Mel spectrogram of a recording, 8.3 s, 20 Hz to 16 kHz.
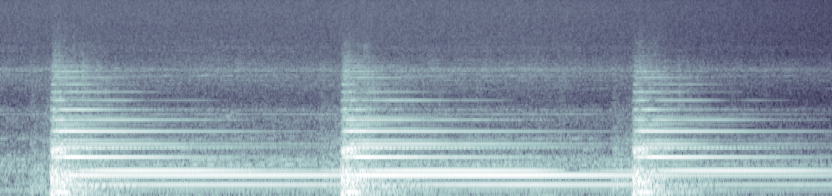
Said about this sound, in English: The oldest bells, we're not quite certain how old they are, but they're certainly mid-15th century, are the numbers 4 and 5. So when we're ringing on a Tuesday night for practice, we're handling bells that were cast over 450 years ago.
